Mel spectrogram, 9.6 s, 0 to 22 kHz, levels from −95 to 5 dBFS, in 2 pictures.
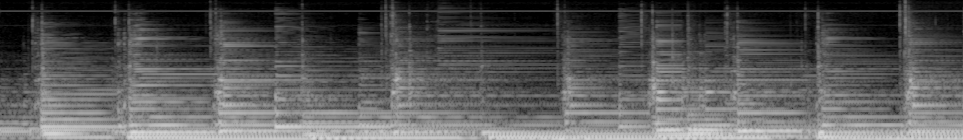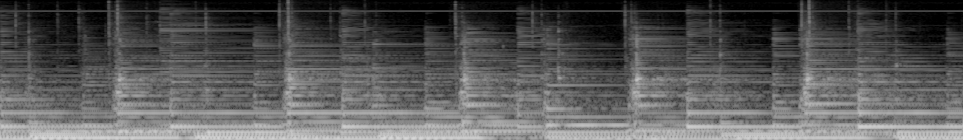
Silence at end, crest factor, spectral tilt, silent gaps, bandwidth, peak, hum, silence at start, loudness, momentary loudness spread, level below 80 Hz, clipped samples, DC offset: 0 s; 14 dB; -8 dB/octave; none; 16.5 kHz; -2 dBFS; none; 0 s; -17 LUFS; 5 LU; -22 dBFS; under 0.1%; under 0.1%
